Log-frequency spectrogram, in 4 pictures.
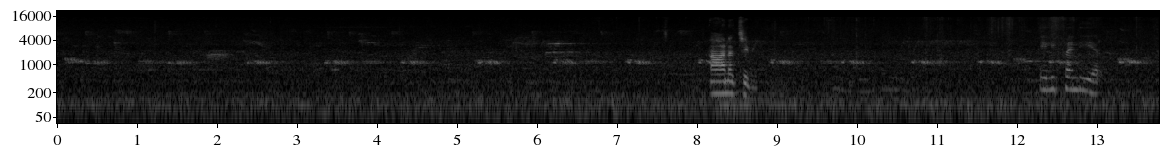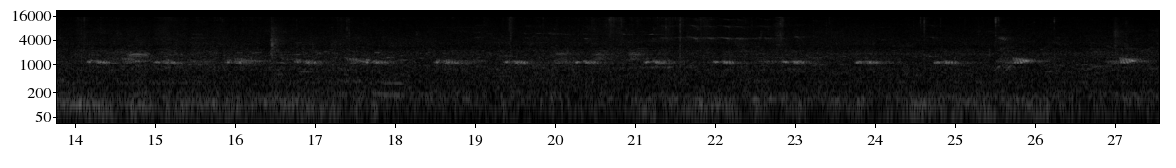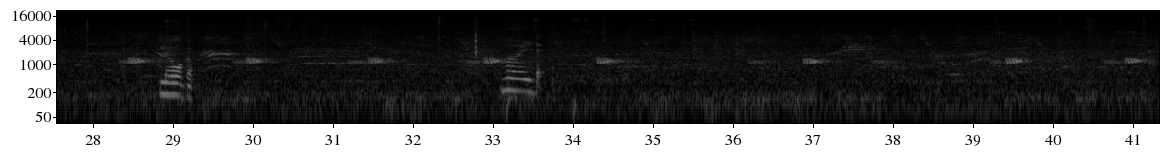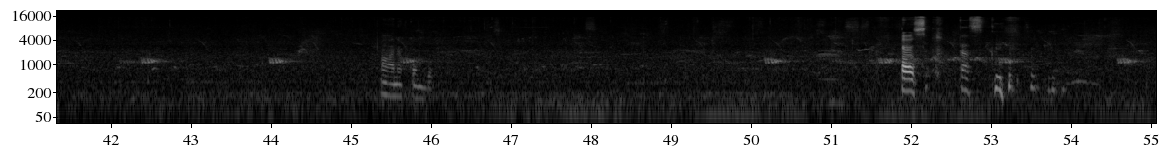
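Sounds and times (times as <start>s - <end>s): faint outdoor background noise: 0.0s - 55.0s
bird calling: 5.3s - 23.2s, 49.2s - 55.0s.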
